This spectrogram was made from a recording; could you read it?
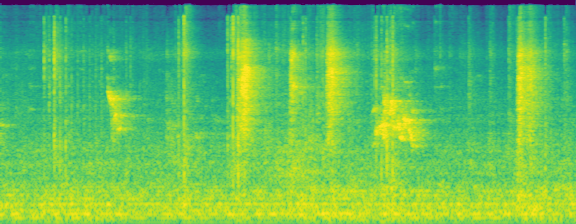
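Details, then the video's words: Home-colony budgies eating and playing give scattered sharp chirps and a few short warbled notes over a quiet indoor background. "Budgies Eating and play time in my home colony."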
